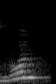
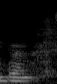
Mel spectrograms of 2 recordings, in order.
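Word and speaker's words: бён: Мы все привыкли говорить бон, и отучиваться нам, наверное, может быть, и не надо. Но на самом деле, вот Дмитрий расскажет, что правильное произношение бен.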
